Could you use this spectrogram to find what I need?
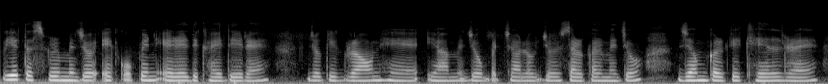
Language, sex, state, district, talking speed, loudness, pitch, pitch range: Hindi, female, Nagaland, Kohima, 210 wpm, -19 LUFS, 180 Hz, 170-185 Hz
